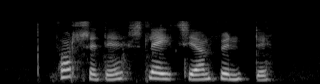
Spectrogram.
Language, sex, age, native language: Icelandic, female, 10, Icelandic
